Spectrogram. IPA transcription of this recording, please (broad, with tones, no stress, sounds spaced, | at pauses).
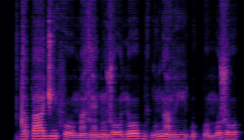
d a˧ p aː˦ d͡ʒ ĩ˦ f oː˨ m ã˨ z ɛ̃˧ ɗ ũ˨ z oː˧ n oː˦ b ɨ˧ ɡ ũ˦ ɡ ã˧ v iː˧ ɓ u˦ ɡ͡b o˨ m o˦ z o˦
